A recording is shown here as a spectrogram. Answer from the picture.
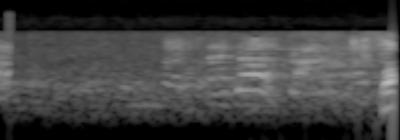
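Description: Faint background chatter of several voices in football stadium audio, with a few broken speech fragments in the middle.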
